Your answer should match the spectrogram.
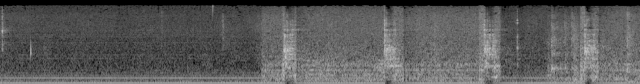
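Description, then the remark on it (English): A clock ticks steadily, about once per second, with four sharp, crisp clicks over a constant low hum and hiss. The ticking begins after a few seconds of quiet background noise. “What's that? Clock, yeah.”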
